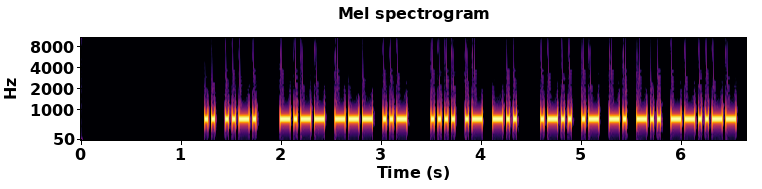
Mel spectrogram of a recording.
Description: Morse code, heard as a keyed tone, about 36 wpm, 700 Hz. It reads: IF YOU HAD LAND,
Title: Sentences from Top 1000 Words - Review Part 1 - 35wpm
